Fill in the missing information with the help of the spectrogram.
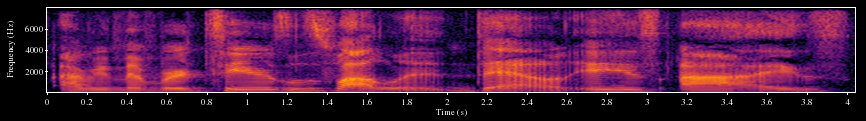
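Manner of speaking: usual speaking voice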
